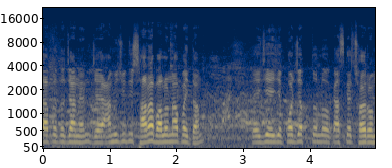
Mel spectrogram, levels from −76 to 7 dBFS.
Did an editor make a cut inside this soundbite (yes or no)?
no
